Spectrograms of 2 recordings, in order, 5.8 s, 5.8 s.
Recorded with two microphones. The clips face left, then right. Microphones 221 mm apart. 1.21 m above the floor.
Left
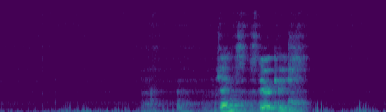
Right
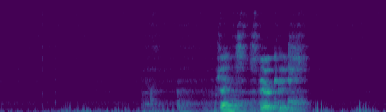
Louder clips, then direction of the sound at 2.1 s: Left 1 dB; 35° left (ahead or behind).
